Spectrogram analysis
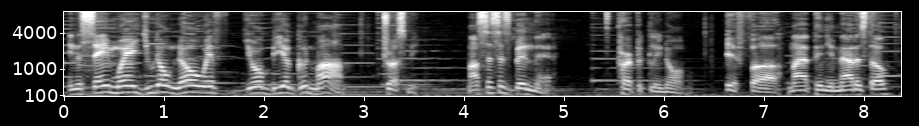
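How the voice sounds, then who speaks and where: A man's voice: medium pitch, normal speed, over music, natural voice. An actor playing an easygoing, teasing young male photographer in a visual novel, talking casually and reassuringly to a friend.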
